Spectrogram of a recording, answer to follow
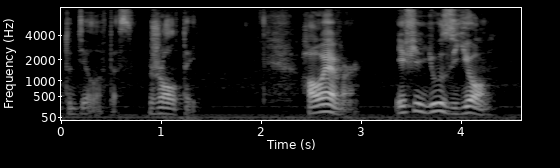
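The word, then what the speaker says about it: жёлтый: However, we pronounce it in word желтый as o, желтый.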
